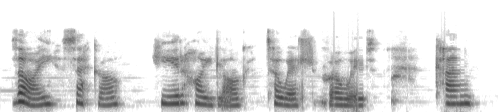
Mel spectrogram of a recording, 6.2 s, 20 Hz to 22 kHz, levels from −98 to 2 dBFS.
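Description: From 4.15 s to 6.03 s the speech turns choppy, with small pieces dropping out roughly every tenth of a second. This is repeated packet loss: around twenty short gaps, the longest about 37 ms, each patched by stretching the last received sound, so about a fifth of that stretch is synthesised filler. The audio, carried over a call path whose Opus coding limits the top end to about 8 kHz, recovers just before the clip ends.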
